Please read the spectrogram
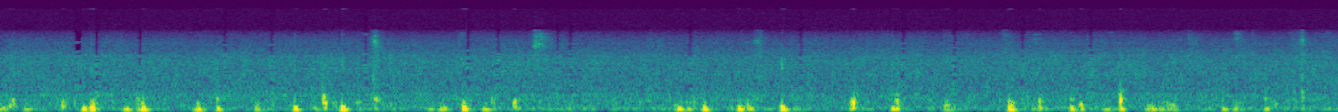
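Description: Stylus tapping on a tablet screen while handwriting, an irregular run of quick dull taps.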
